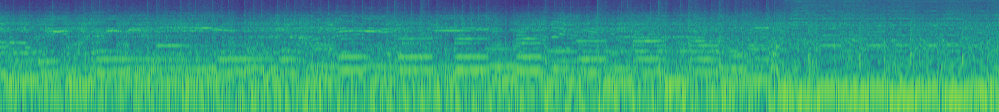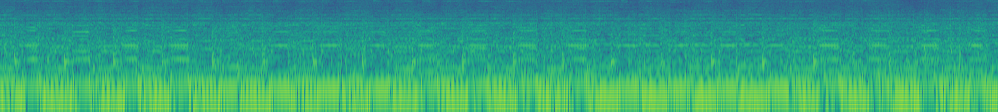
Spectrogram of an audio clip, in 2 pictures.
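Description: Noise-rock duo playing live: a heavily distorted bass guitar and a drum kit. For the first eight seconds a stepping bass riff leads with lighter drums; then the full kit crashes in with a dense cymbal wash over a fast, repeating low riff.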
